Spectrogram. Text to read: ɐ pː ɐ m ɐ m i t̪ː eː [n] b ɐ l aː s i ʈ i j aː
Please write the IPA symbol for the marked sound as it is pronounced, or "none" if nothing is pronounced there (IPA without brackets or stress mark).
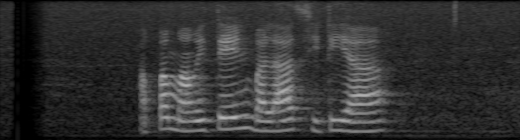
n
